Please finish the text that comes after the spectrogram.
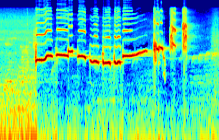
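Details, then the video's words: Singing white-rumped shama, many-voiced fighting song: a loud series of clear whistles with brief breaks, gently rising overall, ending in three sharp high notes. "chòe lửa hót nhiều giọng kích bổi hót đấu"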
